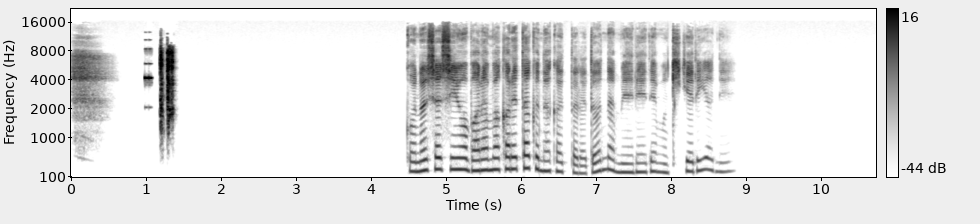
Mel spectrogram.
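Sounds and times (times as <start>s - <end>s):
breathy sigh: 0.0s - 0.6s
camera shutter click: 1.2s - 1.4s
speech: 4.5s - 8.9s.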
